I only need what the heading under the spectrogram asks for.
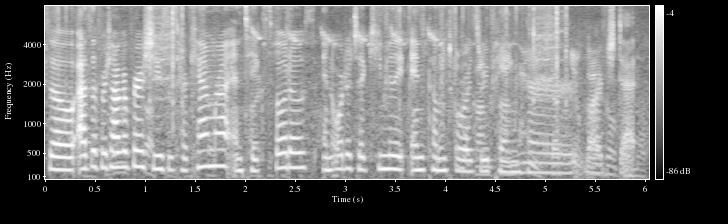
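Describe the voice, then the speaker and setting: Female dub narrator, mid-pitched, casual developer-style commentary over gameplay. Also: quick pace, crowd noise. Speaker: English dub narrator speaking a game director's commentary. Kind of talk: casual walkthrough commentary on a video game.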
